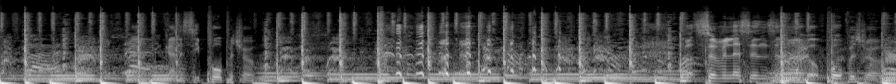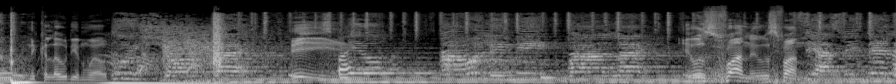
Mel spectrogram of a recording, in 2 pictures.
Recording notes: LIVE FROM THE UCOM MAS CAMP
